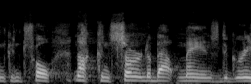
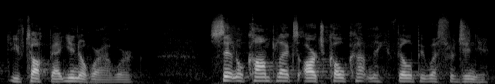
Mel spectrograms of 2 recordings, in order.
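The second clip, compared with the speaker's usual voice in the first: usual speaking voice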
